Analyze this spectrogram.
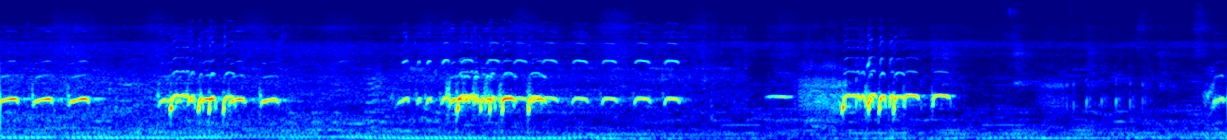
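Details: Local zebra dove with a big voice, played to prompt doves to call: bursts of quick trilled coos followed by evenly spaced soft notes, broken by pauses, over low background hum.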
